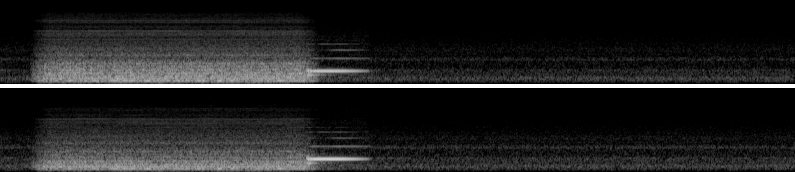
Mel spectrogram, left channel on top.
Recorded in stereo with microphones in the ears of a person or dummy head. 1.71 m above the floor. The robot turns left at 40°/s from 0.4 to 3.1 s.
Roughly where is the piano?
Right.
